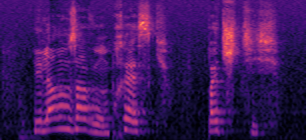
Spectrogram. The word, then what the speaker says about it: почти: Et là, nous avons presque, почти. Vous voyez, le O n'est pas accentué, on le prononce comme le A.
